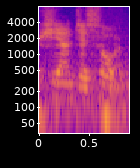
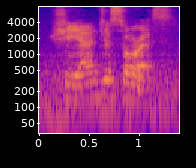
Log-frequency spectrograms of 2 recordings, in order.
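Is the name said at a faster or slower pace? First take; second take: faster; slower. First: The name is said at a faster pace. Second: The name is said at a slower pace.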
